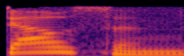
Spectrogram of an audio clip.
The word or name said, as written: Dowson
